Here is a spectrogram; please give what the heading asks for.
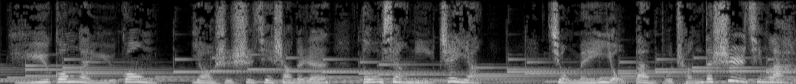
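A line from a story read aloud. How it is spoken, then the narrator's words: Stunned admiration. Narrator (Chinese): 智叟愣了一会儿，情不自禁的感叹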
